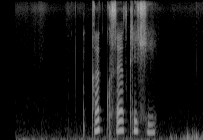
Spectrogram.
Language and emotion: Russian, neutral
